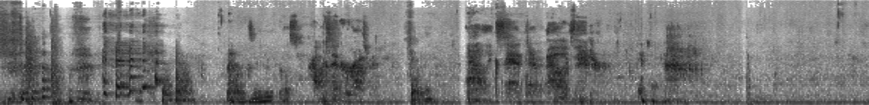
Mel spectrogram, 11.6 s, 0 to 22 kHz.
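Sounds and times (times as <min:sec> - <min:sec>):
laughter: 0:00.0 - 0:05.8, 0:07.7 - 0:09.7
quiet hum: 0:00.0 - 0:11.5
speech: 0:00.1 - 0:01.4, 0:03.0 - 0:05.9, 0:06.9 - 0:09.3
saison beer from a can pouring into a glass: 0:02.5 - 0:11.5.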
